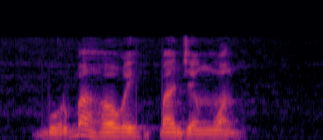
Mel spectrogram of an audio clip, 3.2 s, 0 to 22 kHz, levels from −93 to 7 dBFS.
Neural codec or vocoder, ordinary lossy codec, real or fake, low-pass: none; MP3, 48 kbps; real; 7.2 kHz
